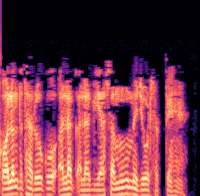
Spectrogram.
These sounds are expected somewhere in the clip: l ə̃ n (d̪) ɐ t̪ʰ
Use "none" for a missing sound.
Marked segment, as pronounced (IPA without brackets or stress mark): t̪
